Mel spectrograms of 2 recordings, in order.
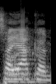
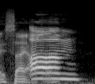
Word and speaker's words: Sayaka: Emphasis on the wrong word. – It's Sayaka. – Okay, Sayaka.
